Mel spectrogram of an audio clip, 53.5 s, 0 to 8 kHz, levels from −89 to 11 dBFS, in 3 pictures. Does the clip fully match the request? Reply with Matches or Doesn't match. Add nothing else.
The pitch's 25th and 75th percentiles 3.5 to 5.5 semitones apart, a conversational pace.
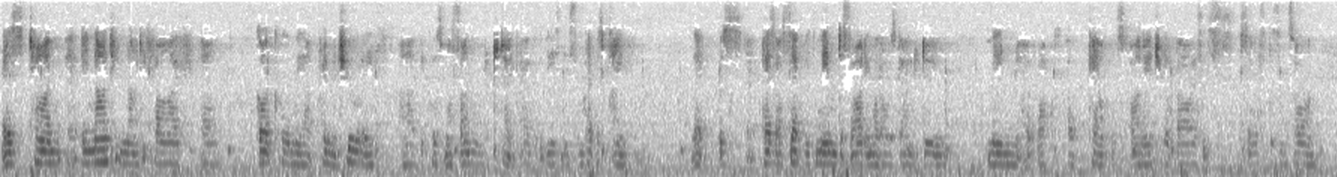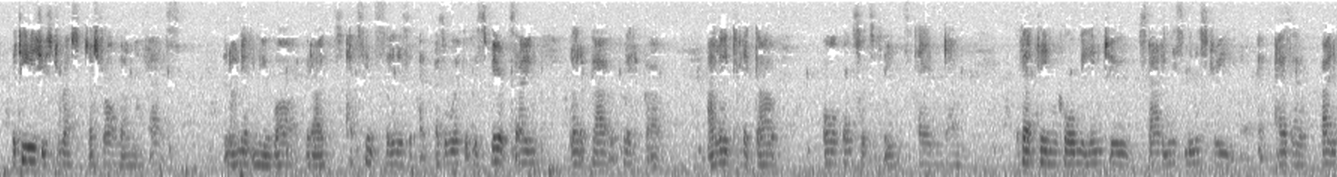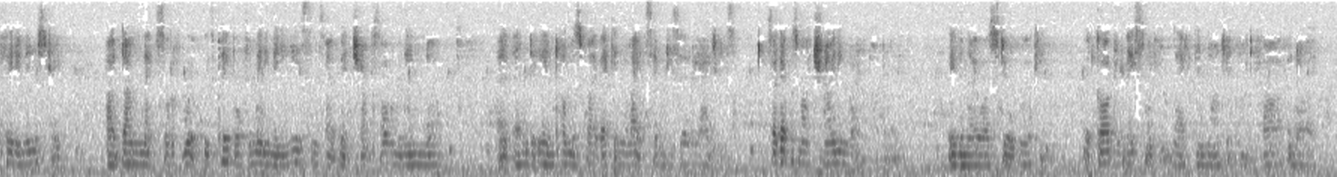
Doesn't match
